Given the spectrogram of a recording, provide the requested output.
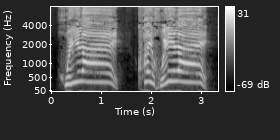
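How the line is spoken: Shouting into distance. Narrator (Chinese): 邵月站在水中，朝着快到河中央的船喊

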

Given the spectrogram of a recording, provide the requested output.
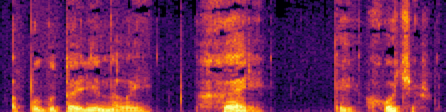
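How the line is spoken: Quiet, earnest menace. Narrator (Russian): Кряж проникновенно и тихо сказал Ганнибалу

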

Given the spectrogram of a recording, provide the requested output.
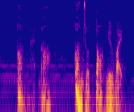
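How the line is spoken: Stammering. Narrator (Vietnamese): Hoa Thanh lắp bắp mãi

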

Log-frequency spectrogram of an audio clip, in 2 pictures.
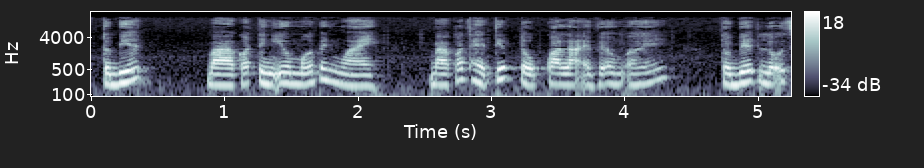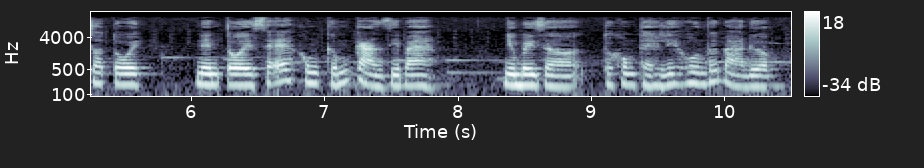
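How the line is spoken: Calm, gentle. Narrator (Vietnamese): Ông bình tĩnh, nhẹ nhàng nói

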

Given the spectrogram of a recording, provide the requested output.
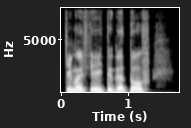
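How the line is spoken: Shouting. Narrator (Russian): крикнул папа

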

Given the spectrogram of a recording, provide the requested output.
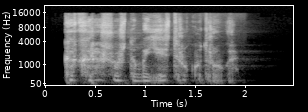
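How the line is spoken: Whispered. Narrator (Russian): прошептала она

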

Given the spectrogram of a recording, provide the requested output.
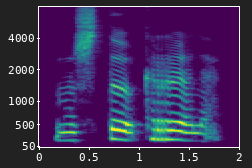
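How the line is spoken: Hissing in face. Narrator (Russian): прошипел он мне в лицо

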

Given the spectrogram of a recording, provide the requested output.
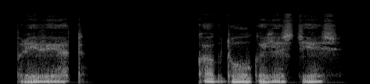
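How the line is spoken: Whispered. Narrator (Russian): прошептал Батлер

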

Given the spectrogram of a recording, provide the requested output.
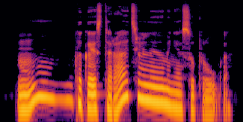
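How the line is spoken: Silky purr near ear. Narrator (Russian): мурлыкнул над ухом вкрадчивый голос

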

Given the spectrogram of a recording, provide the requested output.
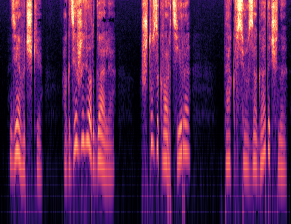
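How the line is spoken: Whispered question. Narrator (Russian): спросила шепотом Снежана

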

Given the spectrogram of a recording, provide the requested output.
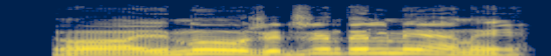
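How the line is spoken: Whining. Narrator (Russian): заскулил Герт им вслед

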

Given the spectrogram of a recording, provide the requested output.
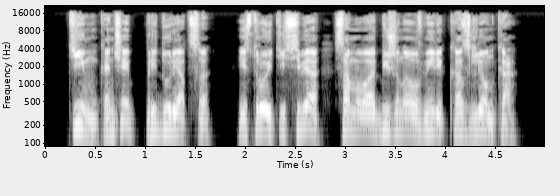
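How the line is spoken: Exasperated snap. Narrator (Russian): Не выдержала и рявкнула

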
